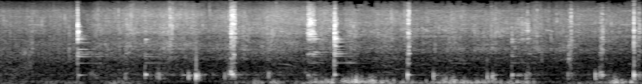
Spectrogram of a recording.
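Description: A spoon stirring and scraping through sautéed tomato-and-onion masala in a metal pot, knocking and clinking against the pot's side again and again, with a light sizzle of the frying. It is stirring in curry leaves that have just been added.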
